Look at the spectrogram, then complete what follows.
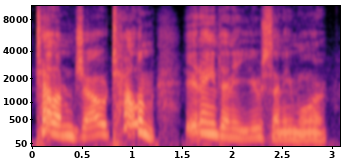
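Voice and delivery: high, loud despairing plea, sinking at the end; vanquished. A narrator's reading. Defeated Potter urging Joe to tell the crowd, despairing plea. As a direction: give up in a desperate wail. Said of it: "waved his nerveless hand with a vanquished gesture".

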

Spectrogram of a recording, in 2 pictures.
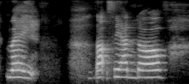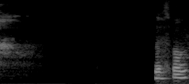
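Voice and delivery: bored and fed up, trailing away. Real, not acted. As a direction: drop it like you're sick of it. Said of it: "You sounded so fed up".

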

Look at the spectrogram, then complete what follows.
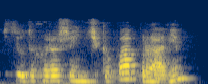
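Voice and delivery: ordinary talk

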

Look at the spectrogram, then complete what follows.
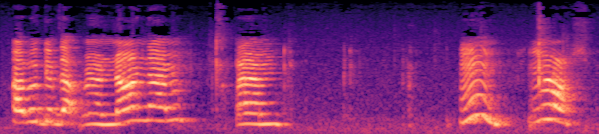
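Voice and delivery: speaking between bites; talking while chewing. Real, not acted. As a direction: mouth partly full of candy. Seen 0: Bites bar at -5; chewing motions at 0.7, 1.5; bites again 6.8.

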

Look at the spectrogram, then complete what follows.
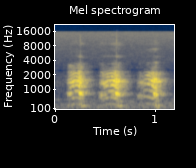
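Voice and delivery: loud high chuckle; happy laugh. A narrator's reading. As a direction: laugh contentedly. Baker laughs happily.

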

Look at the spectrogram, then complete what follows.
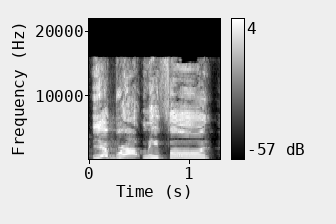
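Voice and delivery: high-pitched, stretched-out exclamation; drawn-out talk-show queen delight; Oprah impersonation. Acted. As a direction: proclaim it slowly and high, hamming it up. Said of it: "like, my Oprah impersonation".

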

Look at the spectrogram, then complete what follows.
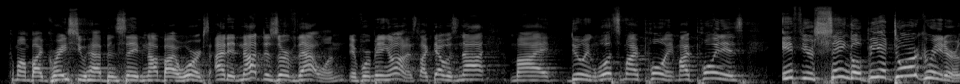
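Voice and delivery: loud, high, driving sermon voice; full-force pulpit preaching; fired-up preaching. Acted. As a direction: preach it hard to the room.

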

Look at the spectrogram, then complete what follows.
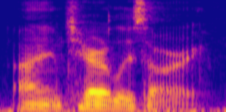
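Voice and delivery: ordinary delivery

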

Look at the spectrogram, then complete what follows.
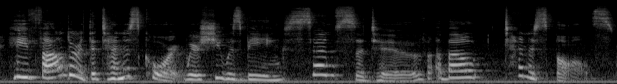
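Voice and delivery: ordinary delivery, nothing marked

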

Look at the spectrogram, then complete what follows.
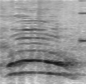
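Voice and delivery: piercing exhale from the cold; high cold gasp. Real, not acted. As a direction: blow out against icy water. In ice bath.

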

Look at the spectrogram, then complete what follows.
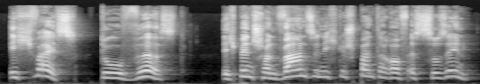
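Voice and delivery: high-pitched, keen wife; eager wife. Acted. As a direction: show your husband how thrilled you are. Voices wife eager for hunt. (hohe, gespannte Ehefrau)

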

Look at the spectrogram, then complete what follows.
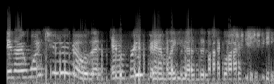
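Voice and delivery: high, fast, loud bat voice; indignant squeaky bat; defensive little bat. A narrator's reading. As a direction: rattle off an indignant excuse up high. Bat character defends himself.

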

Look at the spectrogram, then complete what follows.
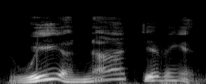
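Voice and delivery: a touch of proud defiance. Acted. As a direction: declare it like a soldier who will not yield. Voicing proud soldiers' defiant motto.

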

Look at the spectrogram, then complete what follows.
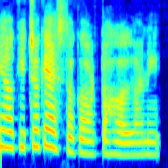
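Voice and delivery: plain reading voice

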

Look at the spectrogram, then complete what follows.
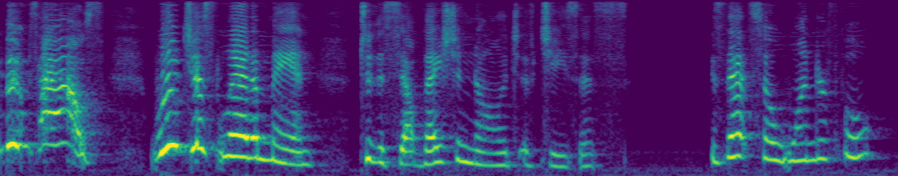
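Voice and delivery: loud, high, thrilled retelling; excited. Real, not acted. Telling the audience about the old man's prayer, excitedly. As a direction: pour out the excitement of that moment. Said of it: "and I was so excited".

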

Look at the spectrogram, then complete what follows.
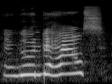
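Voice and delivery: high, quick mocking echo; mimicking voice. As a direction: echo her line high and fast. Echoing the quote in same voice.

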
